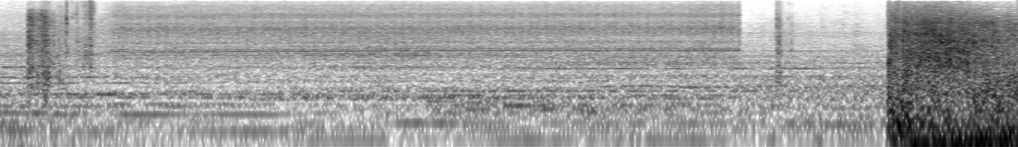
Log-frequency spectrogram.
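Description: A small remote-control car whirs and buzzes as it drives.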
